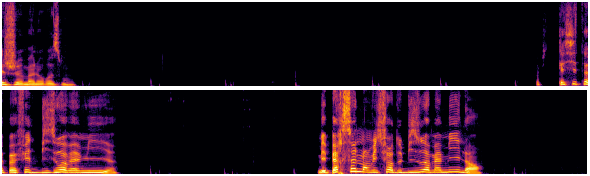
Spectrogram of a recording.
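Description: A young woman speaks with animation into a close microphone, in short bursts.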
